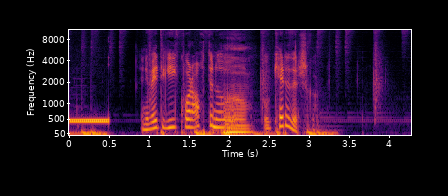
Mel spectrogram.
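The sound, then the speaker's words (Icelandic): A steady electronic ringing tone of an outgoing phone call, made to ask a woman what a place is called, sounds alone for about half a second, then people talk over the line while a faint continuous tone returns near the end. “Ringjum í hana, spyrjum hana hvað það heitir”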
